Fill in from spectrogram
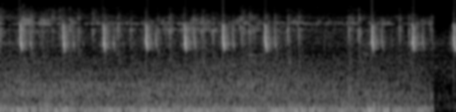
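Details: Hummingbird in Brazil repeating high, clipped chips at a slightly uneven pace, roughly two or three per second, above a steady low background rumble.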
